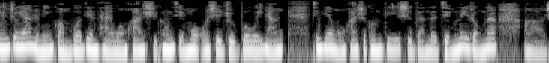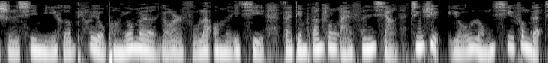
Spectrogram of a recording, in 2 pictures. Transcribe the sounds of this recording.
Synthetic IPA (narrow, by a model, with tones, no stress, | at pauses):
i˧˥ŋʈ͡ʂʊ˥˧ŋja˥ŋɻə˧˥nmi˧˥nkwɑ˨˩ŋpwɔ˥t̪̬jɛ˥˩nt̪ʰa˧˥ɪwə˧˥nxwa˥˩ʂɻ̩˧˥kʰʊ˥ŋt͡ɕjɛ˧˥mu˥˩wʔɔ˨˩ʂɻ̩˥˩ʈ͡ʂu˨˩pwɔ˥we˧˥ɪjɑ˧˥ŋt͡ɕi˥nt̪ʰjɛ˥nwə˧˥nxwa˥˩ʂɻ̩˧˥kʰʊ˥ŋt̪̬i˥˩i˥ʂɻ̩˥˩t̪ʰwa˧˥nd̪ə˧t͡ɕjɛ˧˥mu˧ne˥˩ɪɻʊ˧˥ŋnə˨ə˧ʂɻ̩˥˧ɕi˥˩mi˧˥xɤ˧˥pʰjɑ˥˩ʊjo˨˩ʊpʰɤ˧˥ŋjo˥˧ʊmə˨˩njo˧˥ʊə˞˨˩fu˧˥lə˧ʔwʔɔ˨˩mə˦ni˥˩t͡ɕʰi˨˩t͡sa˥˧ɪt̪jɛ˥˧npu˥˩t̪ɑ˥ŋʈ͡ʂʊ˥ŋlʔa̰˧˥ɪfə˥nɕjɑ̰˨˩ŋt͡ɕi˥ŋt͡ɕy˥˩jo˧˥ʊlʊ˧˥ŋɕi˥˧fɤ˥˩ŋd̪ə̰˩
